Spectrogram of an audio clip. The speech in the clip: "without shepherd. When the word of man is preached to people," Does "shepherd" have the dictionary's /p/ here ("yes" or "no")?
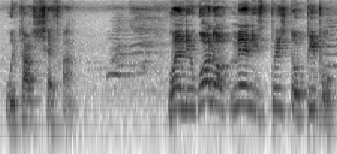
no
